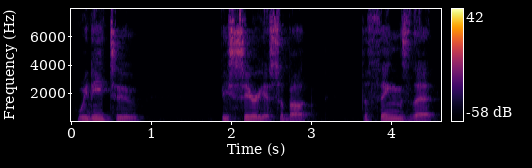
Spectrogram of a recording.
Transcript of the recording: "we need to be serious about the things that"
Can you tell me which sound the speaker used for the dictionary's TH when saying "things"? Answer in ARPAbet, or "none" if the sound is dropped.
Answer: TH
